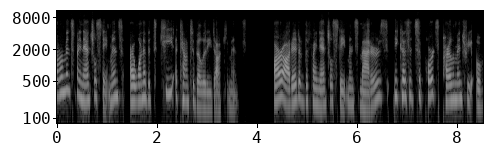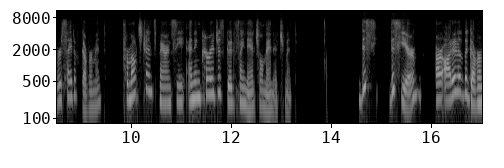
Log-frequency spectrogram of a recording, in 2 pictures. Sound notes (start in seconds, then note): 3.1 speaking French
